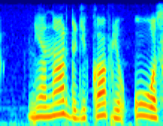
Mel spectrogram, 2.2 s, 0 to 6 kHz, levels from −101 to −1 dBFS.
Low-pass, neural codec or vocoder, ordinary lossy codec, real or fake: 5.4 kHz; none; none; real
